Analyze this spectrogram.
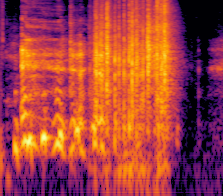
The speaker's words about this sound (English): So I shuffle the deck.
